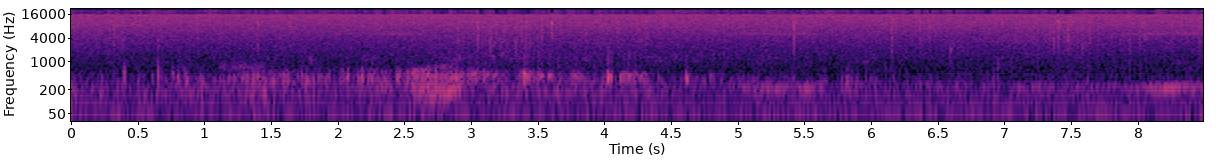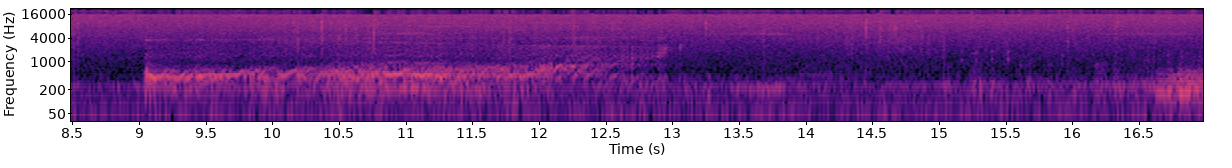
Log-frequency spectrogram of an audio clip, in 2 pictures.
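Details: Sleeping, hungry girl: low, drawn-out gurgling and rumbling from the belly, coming in waves; hunger-related stomach rumbling (borborygmi).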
